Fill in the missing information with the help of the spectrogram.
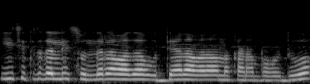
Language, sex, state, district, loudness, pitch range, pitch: Kannada, female, Karnataka, Mysore, -23 LUFS, 210-255 Hz, 230 Hz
